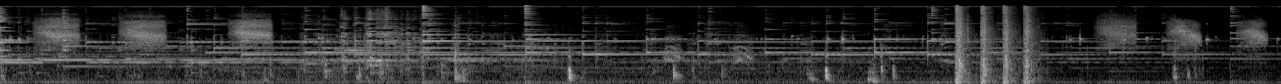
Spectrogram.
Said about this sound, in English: He approaches a sheet metal awning and passes through a collection of handmade wind chimes.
